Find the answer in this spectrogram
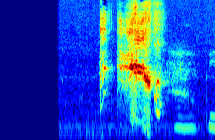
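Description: A single sneeze about a second in: a brief catch, then a short, loud burst of breath.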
